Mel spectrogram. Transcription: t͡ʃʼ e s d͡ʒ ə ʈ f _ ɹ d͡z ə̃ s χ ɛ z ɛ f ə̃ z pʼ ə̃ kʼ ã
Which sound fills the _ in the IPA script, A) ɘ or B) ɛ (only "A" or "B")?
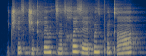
B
